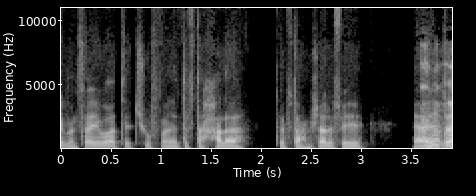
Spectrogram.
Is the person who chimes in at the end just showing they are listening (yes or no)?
yes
